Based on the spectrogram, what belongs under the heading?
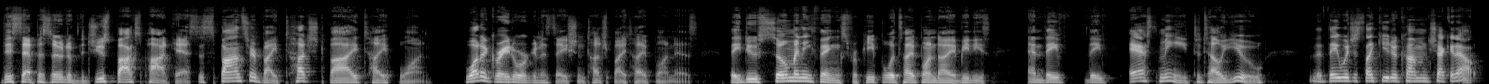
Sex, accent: male, American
